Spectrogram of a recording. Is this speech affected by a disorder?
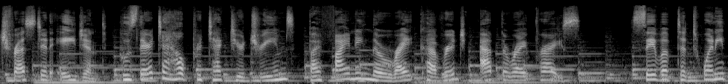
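No.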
